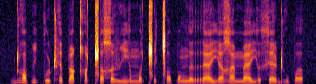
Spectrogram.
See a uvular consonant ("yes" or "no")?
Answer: yes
